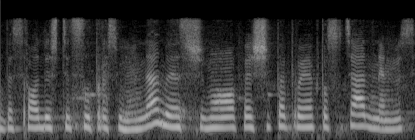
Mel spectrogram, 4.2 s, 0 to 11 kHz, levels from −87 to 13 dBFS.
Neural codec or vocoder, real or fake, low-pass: codec, 16 kHz, 0.5 kbps, X-Codec, HuBERT features, trained on balanced general audio; fake; 7.2 kHz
